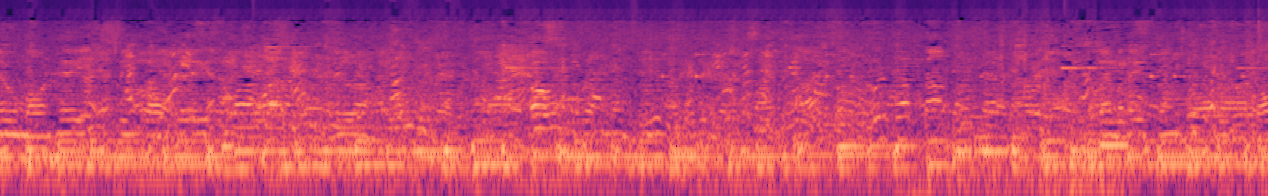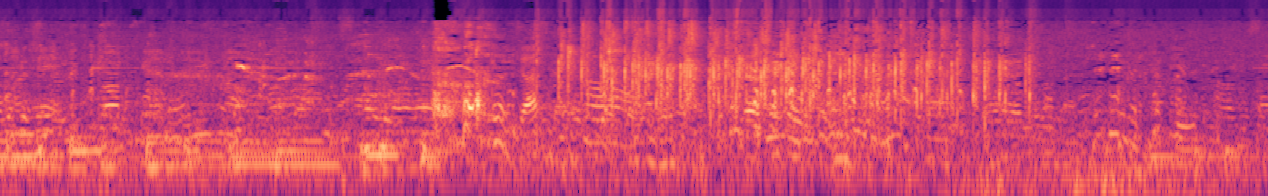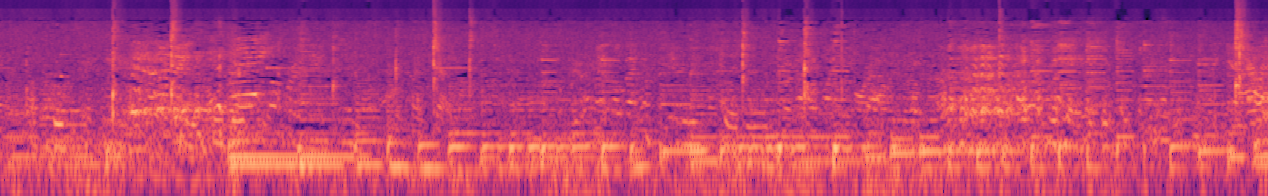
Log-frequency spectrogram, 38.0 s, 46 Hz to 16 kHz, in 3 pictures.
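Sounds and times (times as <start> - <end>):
acoustic guitar: 0.0 - 38.0
people's voices: 0.0 - 38.0
person coughing: 17.0 - 17.8.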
